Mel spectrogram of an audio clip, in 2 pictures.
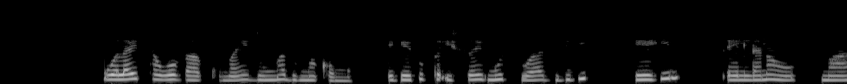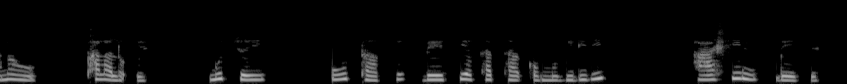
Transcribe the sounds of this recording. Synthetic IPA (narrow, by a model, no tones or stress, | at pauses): wɔlɐjt̪ːɐwɔɡaːkʼʊmɐjd̪ʊmːɐd̪ʊmːɐkʼɔmːɔ | hɛɡe̞ːt̪ʊpːɛʔɪsːɔjmʊt͡ʃːʊwaːɡɪd̪ɪd̪ɪ | he̞ːɦɪn | t͡sʼe̞ːlːɐnɐwɔ | maːnɐwɔ | pʰɐlɐlɔʔeːs | mʊt͡ʃːɔj | uːt̪ːaːpːɛbe̞ːt̪ːɪjɐkʰɐt̪ːaːkʼɔmːɔɡɪd̪ɪd̪ɪ | haːʃːɪnbe̞ːt̪ːeːs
